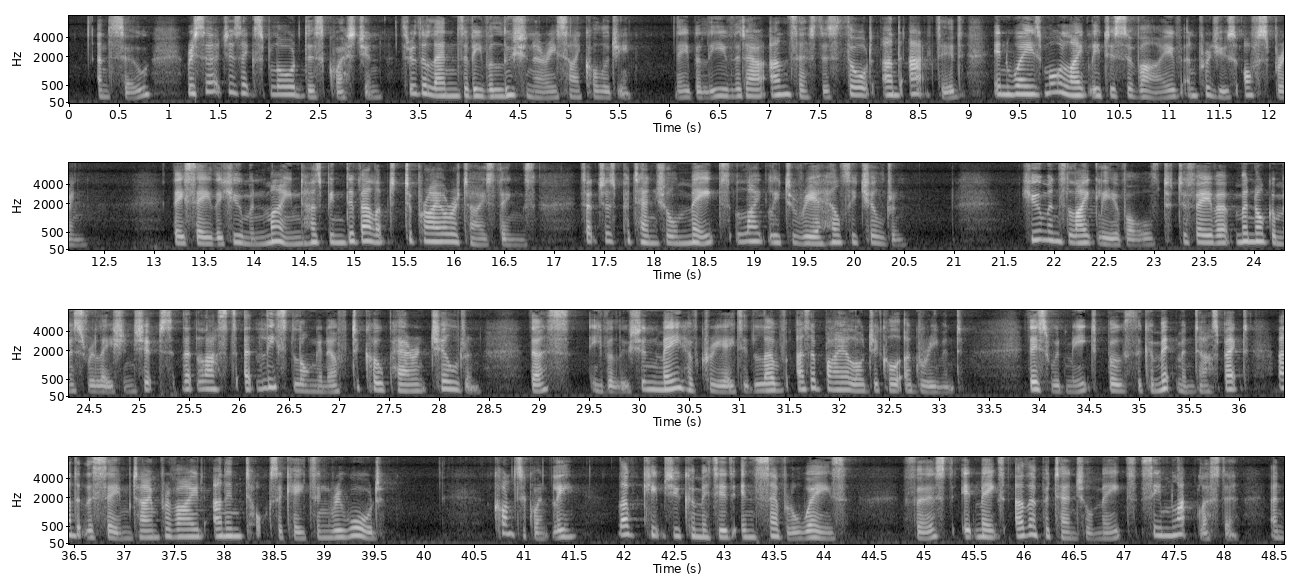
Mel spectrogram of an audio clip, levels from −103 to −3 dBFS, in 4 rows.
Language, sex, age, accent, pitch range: Japanese, female, 50-69, British, 170-225 Hz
